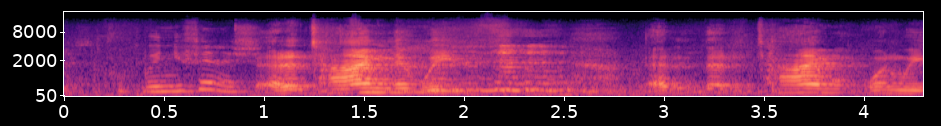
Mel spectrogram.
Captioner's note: laughs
